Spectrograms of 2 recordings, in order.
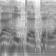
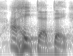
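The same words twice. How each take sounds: First: Louder I hate that day, rallying the crowd; louder repeat. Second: Said in the usual way. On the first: Shown as a demonstration. Preacher rallying congregation to clap, louder. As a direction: punch I hate that day out to the room. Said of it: "clap your hands".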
